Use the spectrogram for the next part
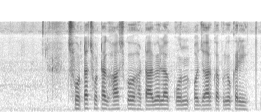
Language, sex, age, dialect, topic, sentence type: Magahi, male, 60-100, Central/Standard, agriculture, question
